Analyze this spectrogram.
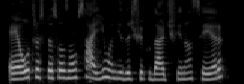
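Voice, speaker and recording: A woman talks at a fairly quick pace in a dry, close sound with no echo and a quiet background. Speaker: marketing agency owner. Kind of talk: interview.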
